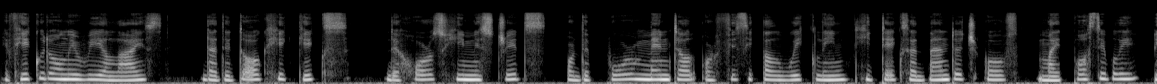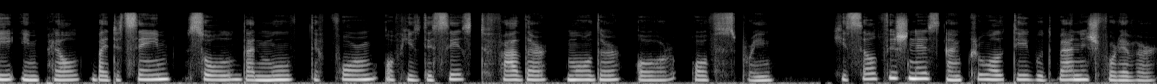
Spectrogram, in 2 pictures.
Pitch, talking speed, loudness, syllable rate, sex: 215 Hz, 130 wpm, -17 LUFS, 4.0 syllables/s, female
